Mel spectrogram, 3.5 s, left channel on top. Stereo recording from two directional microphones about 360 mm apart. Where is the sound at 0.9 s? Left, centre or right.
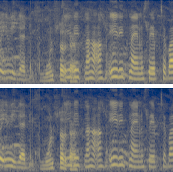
Centre.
